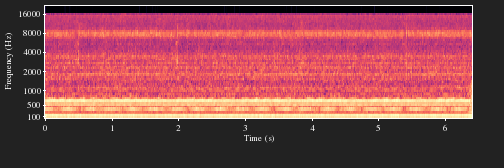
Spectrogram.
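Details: Kärcher electric pressure washer, 10–20 years old, with intermittent motor noise when fully pressurized; powered on with no visible leaks, expected to stay running under pressure; even, unbroken motor hum with steady tone, no surging or cutting out.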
